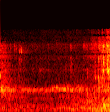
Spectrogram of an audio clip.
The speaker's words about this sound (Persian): صدای ریخته شدن خون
